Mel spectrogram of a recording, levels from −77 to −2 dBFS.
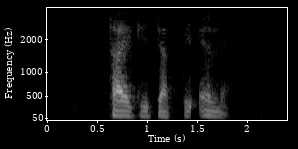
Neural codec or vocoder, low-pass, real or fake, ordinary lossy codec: codec, 16 kHz, 0.8 kbps, ZipCodec; 3.6 kHz; fake; MP3, 16 kbps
